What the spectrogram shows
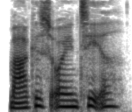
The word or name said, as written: markedsorienteret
